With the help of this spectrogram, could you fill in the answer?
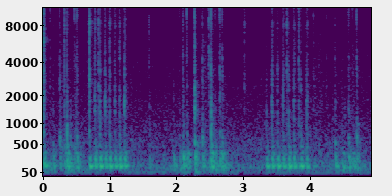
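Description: Fast typing with long manicured nails and fingertips on a grey laptop's dark plastic chiclet keys, its hollow body adding a low, hollow thock. Quick clicks come in three dense bursts with quieter pauses between them, each keystroke short and dry with a faint bright tick on top.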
